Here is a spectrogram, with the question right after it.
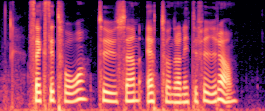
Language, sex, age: Swedish, female, 37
